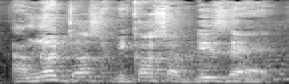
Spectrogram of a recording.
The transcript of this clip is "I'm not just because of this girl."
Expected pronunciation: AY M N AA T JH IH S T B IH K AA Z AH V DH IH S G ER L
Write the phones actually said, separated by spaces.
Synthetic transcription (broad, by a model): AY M N AA T JH IH S T B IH K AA S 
